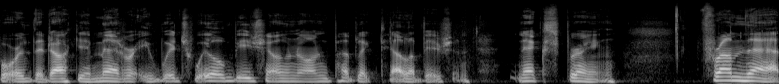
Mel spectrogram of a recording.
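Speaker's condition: Spasmodic dysphonia; Botox injections into vocal cords once or twice a year, in Portland, Oregon

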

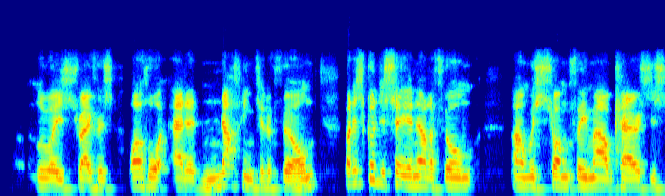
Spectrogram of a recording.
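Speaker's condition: Cleft palate and lip; speech therapy in childhood at Royal Children's Hospital

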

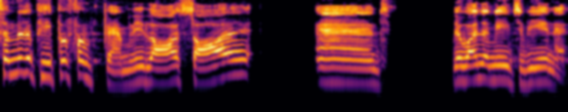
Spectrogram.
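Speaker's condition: Down syndrome; congenital

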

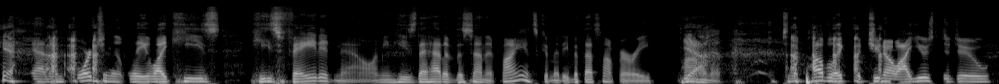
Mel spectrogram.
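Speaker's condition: No condition

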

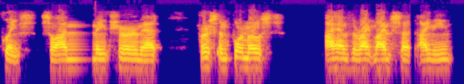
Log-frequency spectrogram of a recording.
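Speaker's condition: Cleft lip and palate; rare congenital defect like Rudy Garcia's, malformed legs, double amputee, over 20 operations by age 6

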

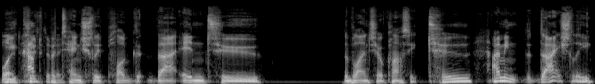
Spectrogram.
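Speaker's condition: No condition

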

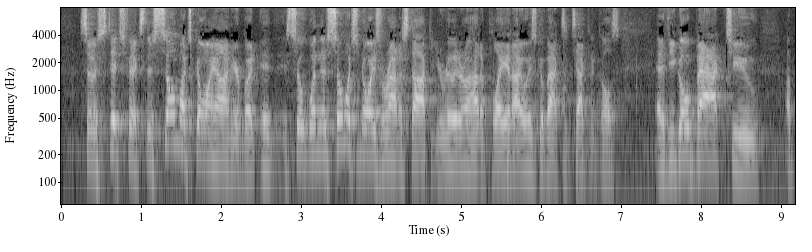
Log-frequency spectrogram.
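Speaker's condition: No condition

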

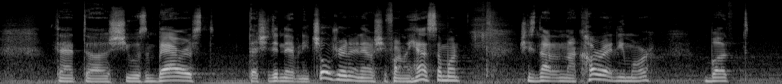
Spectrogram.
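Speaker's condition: No condition

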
